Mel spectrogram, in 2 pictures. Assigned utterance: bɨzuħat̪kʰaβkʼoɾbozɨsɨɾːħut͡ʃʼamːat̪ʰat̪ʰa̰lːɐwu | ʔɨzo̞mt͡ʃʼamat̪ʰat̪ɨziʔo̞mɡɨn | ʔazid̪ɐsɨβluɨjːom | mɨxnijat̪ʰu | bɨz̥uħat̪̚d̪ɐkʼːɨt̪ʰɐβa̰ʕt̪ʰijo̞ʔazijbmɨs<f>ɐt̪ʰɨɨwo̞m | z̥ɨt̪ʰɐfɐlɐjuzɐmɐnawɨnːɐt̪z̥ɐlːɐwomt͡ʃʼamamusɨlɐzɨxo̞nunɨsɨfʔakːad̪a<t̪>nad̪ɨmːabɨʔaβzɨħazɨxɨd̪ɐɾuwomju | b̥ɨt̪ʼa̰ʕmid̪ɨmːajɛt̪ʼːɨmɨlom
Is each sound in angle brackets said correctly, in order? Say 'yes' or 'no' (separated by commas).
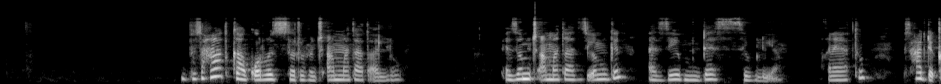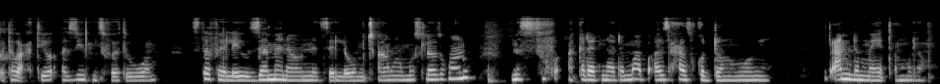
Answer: yes, no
